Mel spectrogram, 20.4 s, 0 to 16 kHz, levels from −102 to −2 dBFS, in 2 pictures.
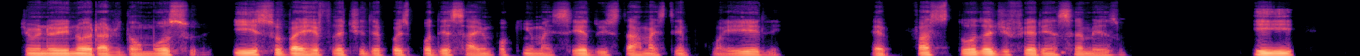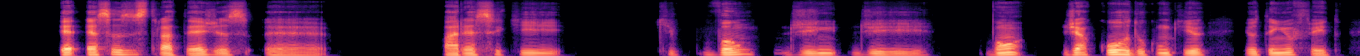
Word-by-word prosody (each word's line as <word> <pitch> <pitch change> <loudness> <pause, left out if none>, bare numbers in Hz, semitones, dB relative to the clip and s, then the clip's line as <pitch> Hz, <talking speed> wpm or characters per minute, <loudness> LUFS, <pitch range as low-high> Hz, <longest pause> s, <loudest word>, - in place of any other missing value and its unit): diminuir 100 0 0
no 100 - +1
horário 95 -1 +1
do 95 - -7
almoço, 100 +2 -3 0.3
isso 115 0 0
vai 100 0 +4
refletir 100 0 -5
depois, 95 0 -6
poder 100 0 -6
sair 95 -1 -5
um 95 - -10
pouquinho 95 0 -12
mais 90 0 -12
cedo 100 -1 -3
e - - -8
estar 95 +1 -7
mais 95 +1 -8
tempo 95 -1 -12
com 85 - -17
ele, 100 +2 -5 0.7
eh, - - -4 0.2
faz 110 0 -2
toda 115 +1 +1
a - - +3
diferença 105 0 -5
mesmo. 95 +2 -10 1.0
E, 110 -1 +5 1.0
e 125 - +9
essas 125 +2 +4
estratégias, 110 -3 +2
eh, 95 -3 -7 0.9
parece 105 +2 +2
que 110 -2 -4 0.7
que 110 - -15 0.2
vão 125 +5 +4
de 110 -1 -2
de 100 -3 -5 0.4
vão 120 +4 +6 0.3
de 125 +2 +6
acordo 125 -2 +6
com 110 - -1
o - - +2
que 115 0 +1 0.3
eu 110 - 0
tenho 115 +3 +3
feito, 95 -5 -5
105 Hz, 140 wpm, -23 LUFS, 95-115 Hz, 1.0 s, e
